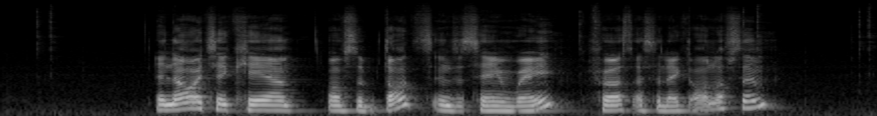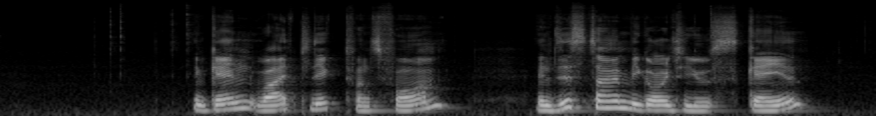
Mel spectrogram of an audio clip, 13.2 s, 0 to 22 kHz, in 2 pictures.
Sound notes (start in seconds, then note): 7.2 right click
